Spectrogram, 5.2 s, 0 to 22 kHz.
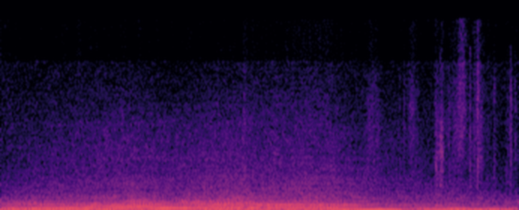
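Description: A 2019 Chevrolet Corvette with a new exhaust revs loudly and close, its engine note climbing and falling in steady sweeps with a deep, continuous rumble throughout.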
